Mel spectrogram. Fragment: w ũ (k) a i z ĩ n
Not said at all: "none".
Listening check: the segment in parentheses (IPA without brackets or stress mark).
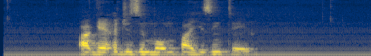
p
